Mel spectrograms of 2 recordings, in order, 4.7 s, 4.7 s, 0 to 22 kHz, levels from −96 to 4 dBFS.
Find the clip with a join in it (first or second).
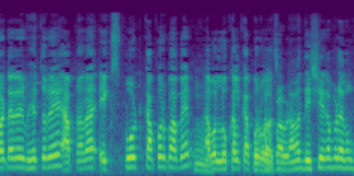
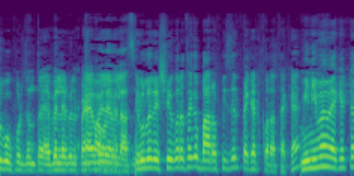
second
